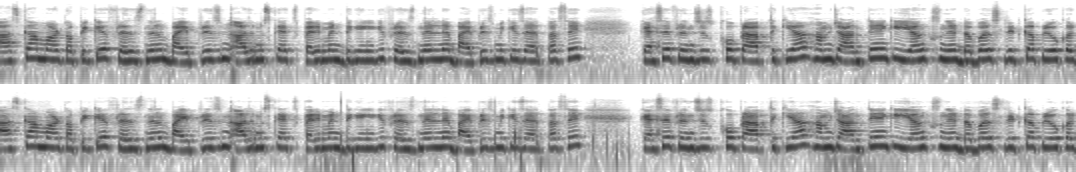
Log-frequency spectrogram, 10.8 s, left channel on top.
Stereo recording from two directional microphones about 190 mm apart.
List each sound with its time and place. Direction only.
0.0 s speech: 35° left (ahead or behind)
